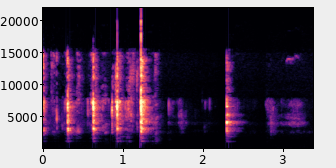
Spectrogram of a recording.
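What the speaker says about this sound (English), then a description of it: "But I'm about to cut into this." Knife cutting into a grilled tomahawk ribeye steak, several quick scraping, clinking strokes against a hard surface close up, followed by a couple of fainter scrapes and quiet gaps.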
